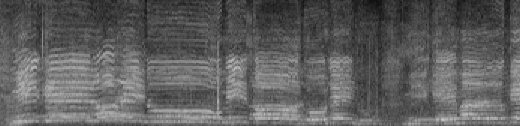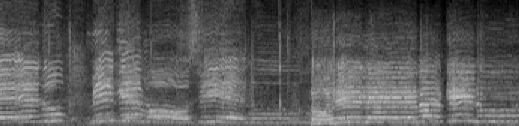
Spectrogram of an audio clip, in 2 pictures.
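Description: A group of children singing together as a choir, in sung phrases with short pauses between them.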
